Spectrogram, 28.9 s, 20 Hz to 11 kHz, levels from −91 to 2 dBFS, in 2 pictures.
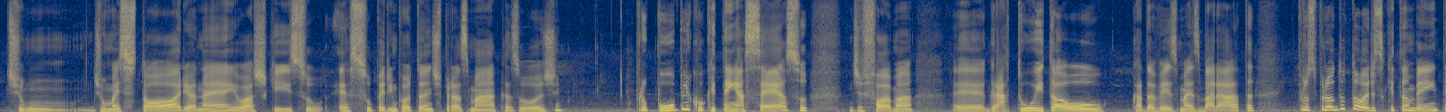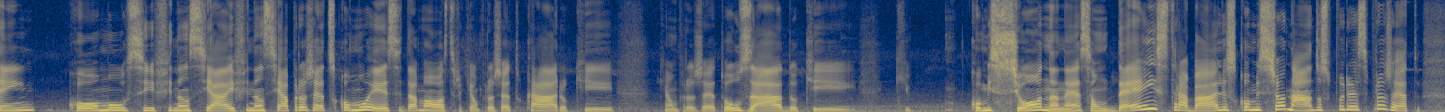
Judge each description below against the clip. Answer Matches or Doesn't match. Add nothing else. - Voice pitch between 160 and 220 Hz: Matches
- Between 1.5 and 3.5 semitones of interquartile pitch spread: Doesn't match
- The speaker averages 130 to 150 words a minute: Matches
